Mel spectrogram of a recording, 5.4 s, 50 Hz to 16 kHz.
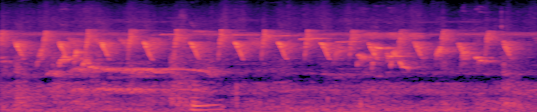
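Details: Decoy red-whiskered bulbul at a trap, 22 July 2019. Quick downward-sweeping notes repeat steadily, about two to three each second, across the whole stretch. A brief low sound breaks in near the middle.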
